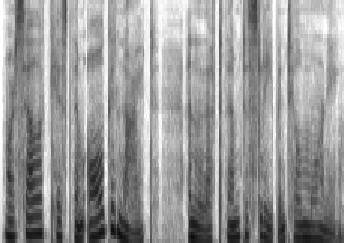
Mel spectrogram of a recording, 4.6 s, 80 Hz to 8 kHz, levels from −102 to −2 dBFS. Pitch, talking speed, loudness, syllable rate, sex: 165 Hz, 170 wpm, -18 LUFS, 4.4 syllables/s, female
